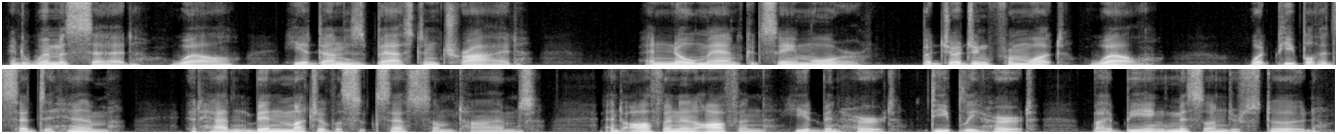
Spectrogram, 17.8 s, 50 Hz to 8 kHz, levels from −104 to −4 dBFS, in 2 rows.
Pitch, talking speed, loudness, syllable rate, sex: 105 Hz, 160 wpm, -21 LUFS, 4.4 syllables/s, male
